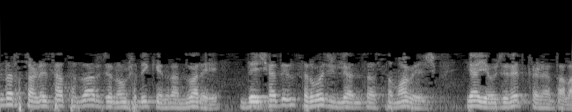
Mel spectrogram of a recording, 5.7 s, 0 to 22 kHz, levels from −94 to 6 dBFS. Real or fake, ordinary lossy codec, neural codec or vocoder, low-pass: fake; none; vocoder, 44.1 kHz, 128 mel bands every 512 samples, BigVGAN v2; 3.6 kHz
